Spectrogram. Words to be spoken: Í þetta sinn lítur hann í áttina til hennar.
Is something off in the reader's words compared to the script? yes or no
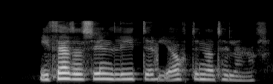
yes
